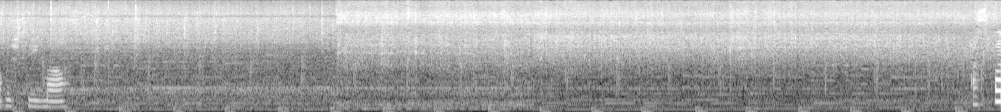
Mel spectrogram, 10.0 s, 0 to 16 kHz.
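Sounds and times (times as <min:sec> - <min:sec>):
food sizzling in a frying pan: 0:00.0 - 0:10.0.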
